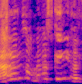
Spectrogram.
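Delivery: mock bright, positive, light, very high voice. Retelling a skit where the other texter answers: imitating a light, positive reply. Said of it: "all light and positive".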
